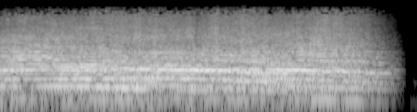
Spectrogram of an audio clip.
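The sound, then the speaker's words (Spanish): A car engine revs loudly and accelerates as first gear is engaged and the accelerator pressed, a steady, dense roar that holds for about four seconds before cutting off abruptly. No one speaks. “Ponemos la primera velocidad. Pisamos el acelerador.”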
